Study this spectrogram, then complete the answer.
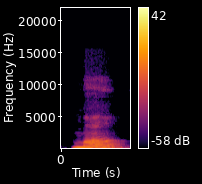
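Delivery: MA sustained high and level. Shown as a demonstration. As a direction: hold "ma" up on one even note. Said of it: "the same, you know, uh, level".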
